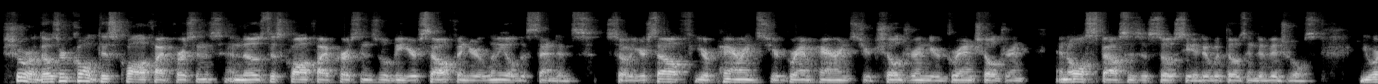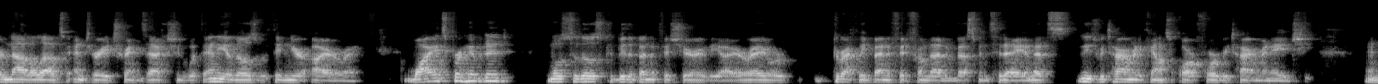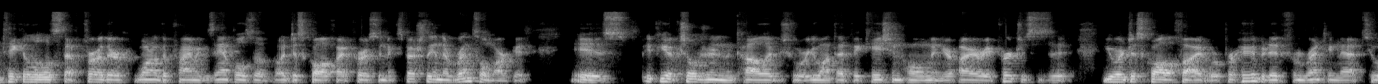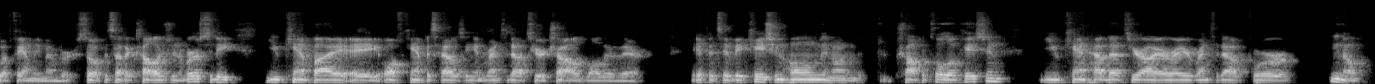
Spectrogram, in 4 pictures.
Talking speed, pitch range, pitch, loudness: 190 wpm, 95-120 Hz, 105 Hz, -17 LUFS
